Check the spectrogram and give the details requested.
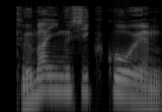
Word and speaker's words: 泊城公園: が難しいですね標準語で言うと止まり城公園ですがここは方言読みでトゥマイ串 9 公演となっている場所です地図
